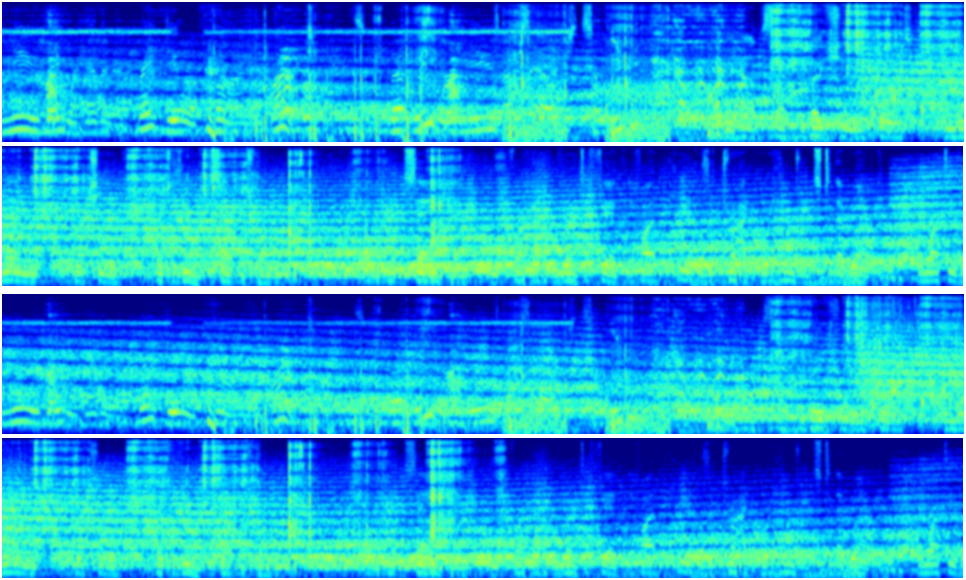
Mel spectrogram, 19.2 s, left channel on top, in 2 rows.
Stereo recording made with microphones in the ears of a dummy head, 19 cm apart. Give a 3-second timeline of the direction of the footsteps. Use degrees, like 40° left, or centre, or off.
60° left, 50° left, 30° left, centre, 20° right, off, off.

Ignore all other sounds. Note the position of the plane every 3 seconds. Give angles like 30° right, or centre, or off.
50° right, 40° right, 30° right, centre, 20° left, 50° left, 60° left.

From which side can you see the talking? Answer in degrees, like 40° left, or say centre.
60° left.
